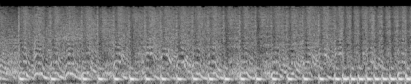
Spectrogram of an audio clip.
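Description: Uptempo hardcore music build-up: distorted, pitch-dropping kick drums repeating in a roll that speeds up steadily, from about six hits a second to about ten.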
